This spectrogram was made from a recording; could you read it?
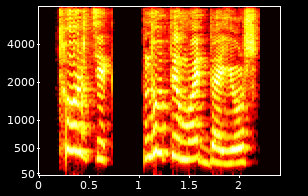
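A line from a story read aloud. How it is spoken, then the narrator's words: Laughing. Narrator (Russian): рассмеялась Арина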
